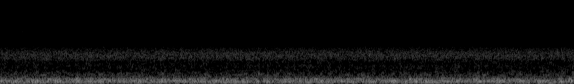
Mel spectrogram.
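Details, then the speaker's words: 50" Casablanca Delta II ceiling fan, Emerson K55 motor, dated 1996, after bearing replacement, two blades: steady low whoosh, no ticking or grinding; wobbles more, less airflow than four or five blades, more air noise. "It seems to wobble more with two blades, doesn't blow as much air as it did with four blades or even five blades, and it makes more air"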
